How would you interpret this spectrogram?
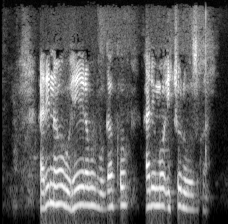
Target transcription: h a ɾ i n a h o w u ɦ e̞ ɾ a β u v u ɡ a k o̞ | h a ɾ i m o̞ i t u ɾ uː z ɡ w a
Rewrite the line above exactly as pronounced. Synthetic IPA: h a ɾ i n a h o β u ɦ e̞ ɾ a β u v u ɡ a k o̞ | h a ɾ i m o̞ i t͡ʃ u ɾ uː z ɡ w a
